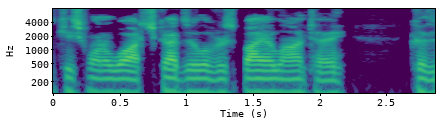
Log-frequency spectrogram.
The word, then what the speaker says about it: Biolante: Biolante. Biolante. Is it Biolante?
